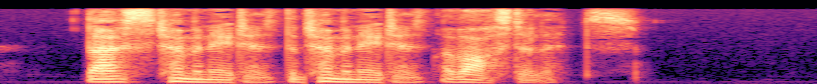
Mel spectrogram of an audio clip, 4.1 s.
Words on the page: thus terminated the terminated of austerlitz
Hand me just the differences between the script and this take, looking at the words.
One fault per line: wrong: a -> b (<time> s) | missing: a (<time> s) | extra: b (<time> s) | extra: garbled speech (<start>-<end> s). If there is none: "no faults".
no faults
